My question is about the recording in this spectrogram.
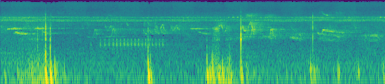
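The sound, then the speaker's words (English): Faint white-chinned thrush song and thin chirps of black-faced and yellow-shouldered grassquits come and go over a steady high insect buzz, broken by several loud low thumps and rustles. “There's also the white-chinned thrush singing, the black-faced grass quit, the yellow-shouldered grass quit.”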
